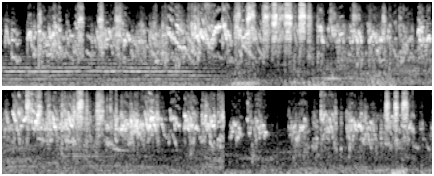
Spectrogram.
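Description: A flock of budgerigars chattering and warbling, a dense stream of rapid, high chirps and squawks from many birds at once. There is a brief lull about eight seconds in, then the chatter picks up again.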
